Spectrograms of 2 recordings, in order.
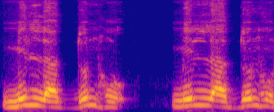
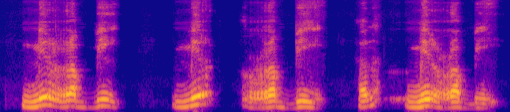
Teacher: نون نہیں پڑھیں گے، نون غائب ہو گیا · اور ادغام بلا غنہ کے 2 حرف ہے لام اور را۔ لام اور را میں جو ہے نون بالکل پڑھے ہی نہیں جاتا، نون کا غنہ نہیں ہوتا، نون بالکل ہم را اور لام سے ہی پڑھنا رہتا ہے نا۔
